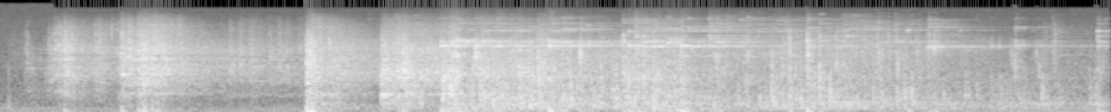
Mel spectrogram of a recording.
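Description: A long, loud crash of crockery and glass being smashed in a kitchen, with repeated impacts followed by a sustained clatter and tinkling of shards settling, no voices.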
